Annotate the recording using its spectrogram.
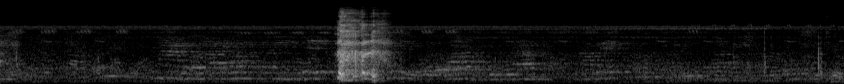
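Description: Crickets chirping steadily under faint murmuring voices, with one loud, short cough about three and a half seconds in.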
